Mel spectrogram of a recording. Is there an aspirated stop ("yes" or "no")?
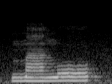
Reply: no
